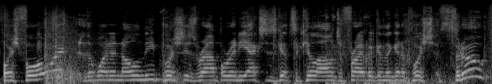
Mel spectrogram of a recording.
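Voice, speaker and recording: A man giving excitable live play-by-play esports commentary on a shooter match, building in intensity at key moments. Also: sits high, fairly quick. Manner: excitable, rising to shouts at key plays. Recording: clear background noise, clicks.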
